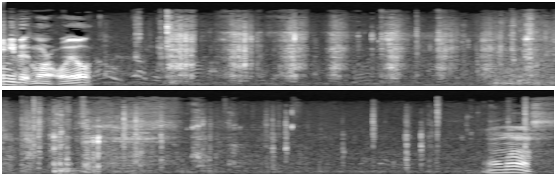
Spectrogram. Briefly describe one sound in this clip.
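A man eats with soft crunching and smacking sounds.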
